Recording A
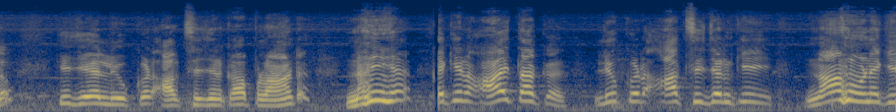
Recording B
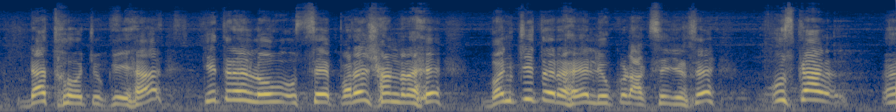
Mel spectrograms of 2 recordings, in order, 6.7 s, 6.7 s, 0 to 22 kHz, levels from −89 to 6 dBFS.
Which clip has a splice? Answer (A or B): A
